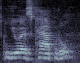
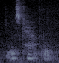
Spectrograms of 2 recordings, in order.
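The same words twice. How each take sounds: First: Said in the usual way. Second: Soft unvoiced whisper. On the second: Shown as a demonstration. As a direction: breathe it out in a whisper. Repeats title two ways.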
